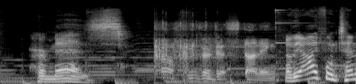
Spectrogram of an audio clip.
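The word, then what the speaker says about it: Hermès: keynote that Hermes this apparently pronounced her mez her mez the iPhone 10 R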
